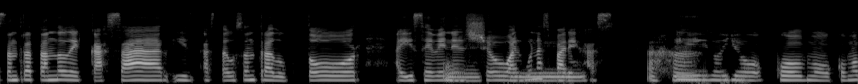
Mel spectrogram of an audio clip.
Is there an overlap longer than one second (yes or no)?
yes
